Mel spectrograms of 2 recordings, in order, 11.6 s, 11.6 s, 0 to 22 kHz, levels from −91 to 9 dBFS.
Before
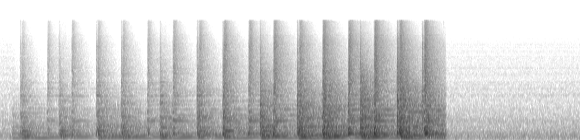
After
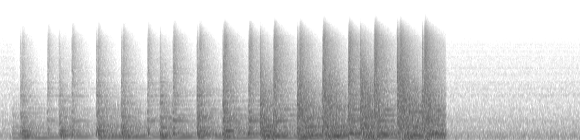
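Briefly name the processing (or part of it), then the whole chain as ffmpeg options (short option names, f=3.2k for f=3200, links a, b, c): synthesiser wavefolder: -af "aeval=exprs='0.0891*(abs(mod(val(0)/0.0891+3,4)-2)-1)':c=same,lowpass=f=7.9k:w=0.5412,lowpass=f=7.9k:w=1.3066"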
